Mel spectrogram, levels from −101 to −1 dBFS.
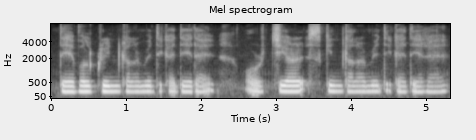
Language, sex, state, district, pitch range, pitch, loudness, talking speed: Hindi, female, Arunachal Pradesh, Longding, 180-190 Hz, 185 Hz, -14 LUFS, 190 wpm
